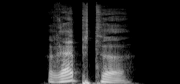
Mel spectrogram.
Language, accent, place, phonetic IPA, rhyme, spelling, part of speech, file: German, Germany, Berlin, [ˈʁɛptə], -ɛptə, rappte, verb, De-rappte.ogg
- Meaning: inflection of rappen: 1. first/third-person singular preterite 2. first/third-person singular subjunctive II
